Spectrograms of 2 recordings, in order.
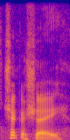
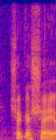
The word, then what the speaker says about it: Chickasha: it 2005 textbook and i pronounced it wrong as chickasha not chickasha chickasha oklahoma i got corrected during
